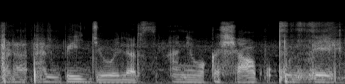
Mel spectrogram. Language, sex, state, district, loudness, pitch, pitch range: Telugu, male, Andhra Pradesh, Manyam, -24 LUFS, 110 Hz, 105-120 Hz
